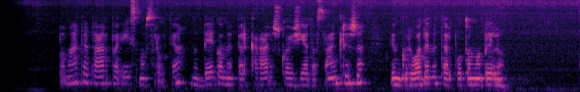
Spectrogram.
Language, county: Lithuanian, Vilnius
